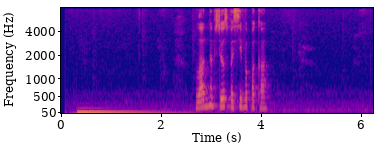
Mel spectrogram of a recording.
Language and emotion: Russian, neutral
